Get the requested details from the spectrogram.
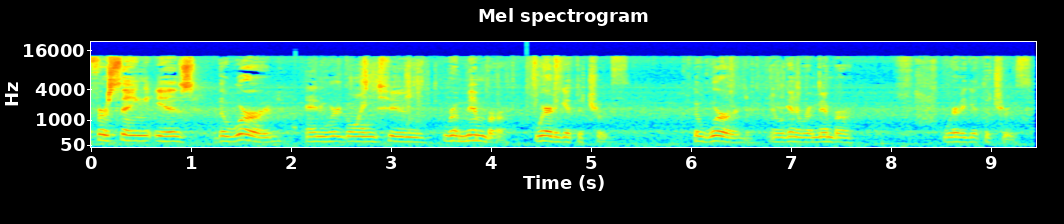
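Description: With an American accent, a man speaks at a fairly slow pace in a fairly high pitch, his intonation monotone and flat, with long, frequent pauses, noticeable background noise and audible room echo. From Texas. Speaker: pastor. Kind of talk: sermon.

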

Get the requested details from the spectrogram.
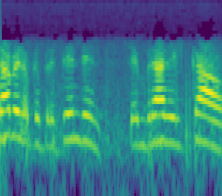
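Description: A woman speaks at a fairly slow pace with fairly high pitch and fairly even intonation. Her voice carries a slightly husky edge.

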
